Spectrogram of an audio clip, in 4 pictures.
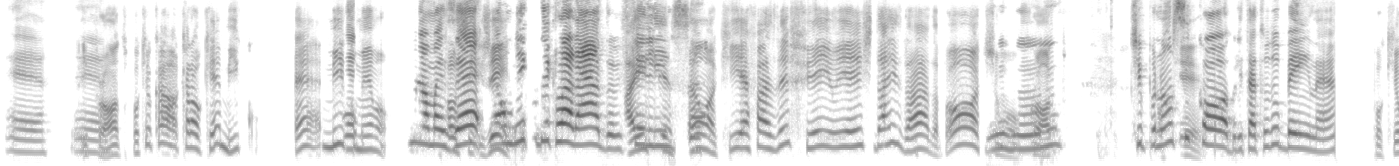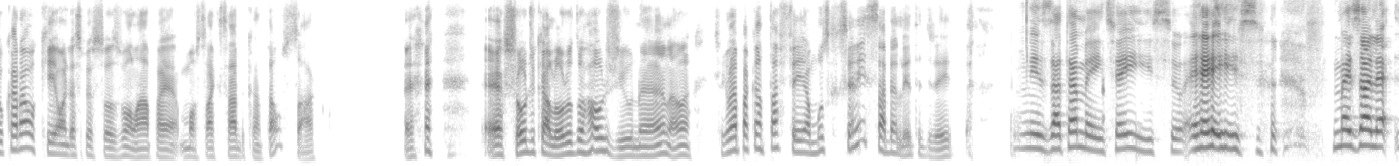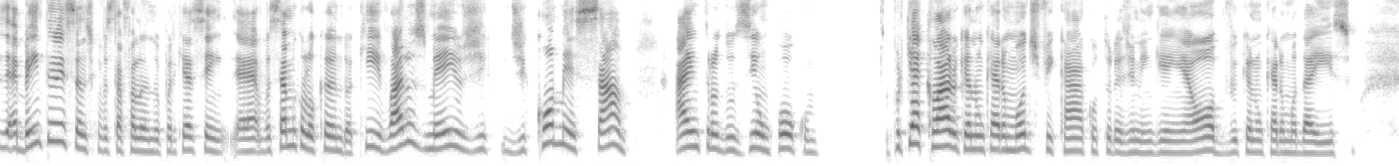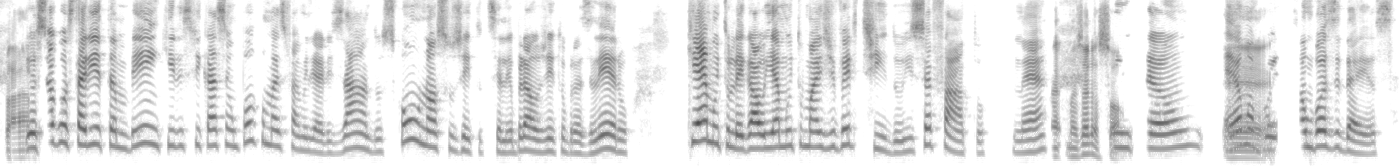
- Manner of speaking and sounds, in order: tapping; chuckle; laugh; laughing while speaking: "é isso"
- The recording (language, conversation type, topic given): Portuguese, advice, Como posso conciliar as tradições familiares com a minha identidade pessoal?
